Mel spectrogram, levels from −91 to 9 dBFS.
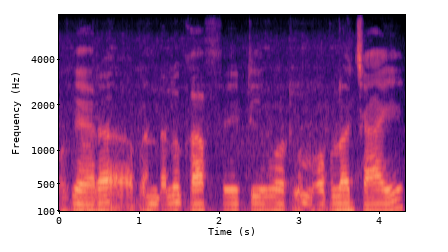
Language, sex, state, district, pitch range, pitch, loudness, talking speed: Telugu, male, Andhra Pradesh, Sri Satya Sai, 100-105 Hz, 105 Hz, -17 LUFS, 125 wpm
